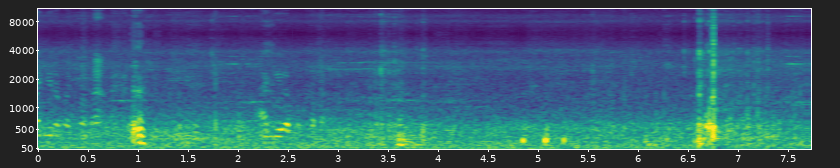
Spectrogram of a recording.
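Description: Wooden boxes knock and scrape on brick pavement.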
